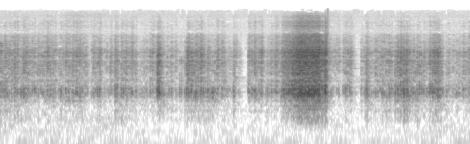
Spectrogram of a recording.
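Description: Spirit box sweeping through radio frequencies: choppy bursts of static, with a louder rush of hiss about three and a half seconds in.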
